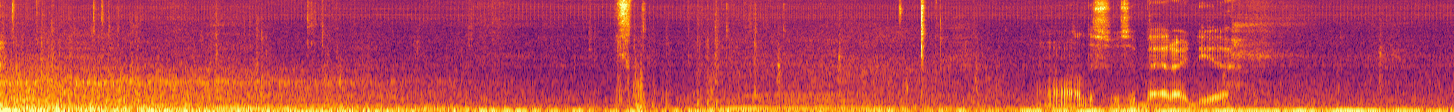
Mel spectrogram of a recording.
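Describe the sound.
A heavy truck rumbles with a deep, steady engine drone, a brief tonal whine partway through and a few sharp clicks. A voice briefly surfaces near the end.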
